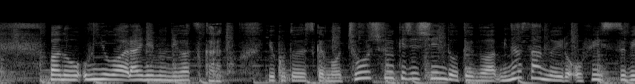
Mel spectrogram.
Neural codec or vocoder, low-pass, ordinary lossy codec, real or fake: none; 7.2 kHz; AAC, 48 kbps; real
